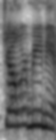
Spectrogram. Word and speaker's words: Gelormini: Yes, it's Gelormini.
